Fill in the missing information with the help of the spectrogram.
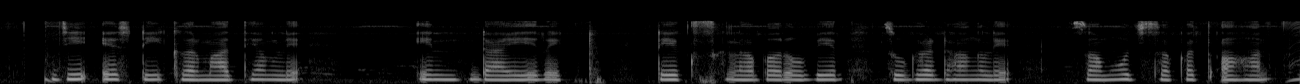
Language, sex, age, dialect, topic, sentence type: Chhattisgarhi, female, 18-24, Northern/Bhandar, banking, statement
